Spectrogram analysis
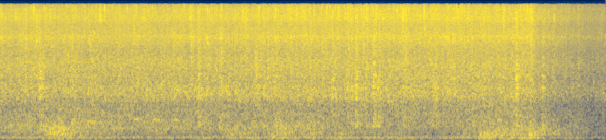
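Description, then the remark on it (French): Steady, heavy evening rain pours continuously, a dense hiss with low rumbles of thunder rolling beneath it, easing slightly at the very end. No one speaks. “Le soir, le temps changera pour de la pluie.”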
